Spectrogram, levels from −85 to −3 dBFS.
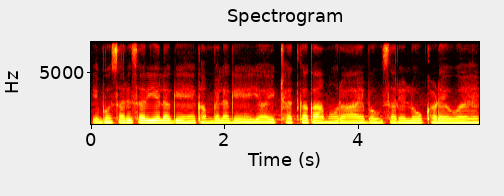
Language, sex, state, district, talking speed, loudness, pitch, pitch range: Hindi, female, Chhattisgarh, Rajnandgaon, 225 wpm, -14 LUFS, 195 Hz, 190-200 Hz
